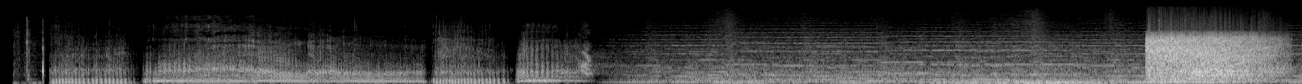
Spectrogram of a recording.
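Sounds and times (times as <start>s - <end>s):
creature growling roars: 0.5s - 5.8s
music: 5.9s - 13.0s.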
